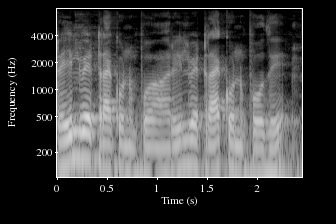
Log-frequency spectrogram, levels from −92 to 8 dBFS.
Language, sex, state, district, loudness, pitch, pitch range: Tamil, male, Tamil Nadu, Nilgiris, -17 LUFS, 120 Hz, 115-130 Hz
